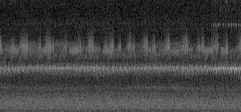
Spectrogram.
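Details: Nighttime cricket chorus in a calm natural setting: a continuous high, ringing drone with soft pulsing chirps layered above. A louder, rapidly pulsed trill rises in the final half-second.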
